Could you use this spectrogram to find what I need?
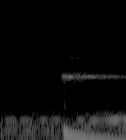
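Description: A loud electronic creature cry rings out suddenly.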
